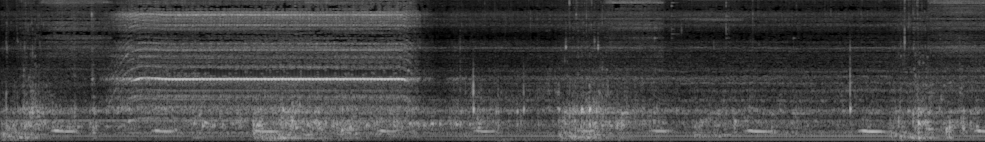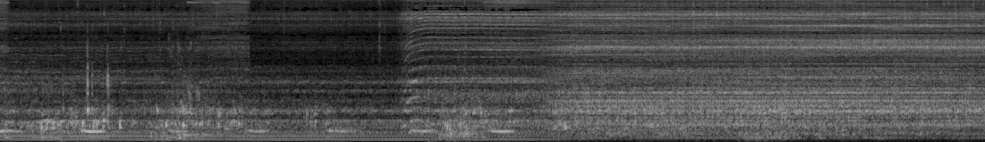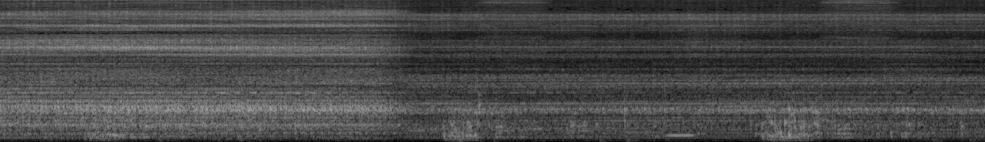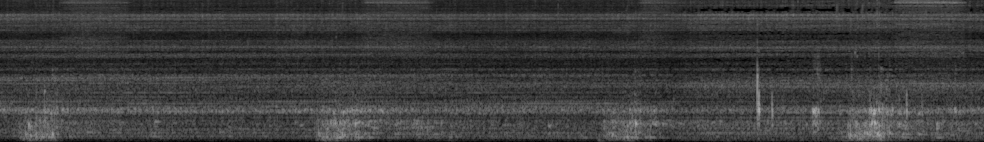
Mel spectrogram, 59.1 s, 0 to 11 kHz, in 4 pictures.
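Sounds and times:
underwater thruster whine: 0.0 - 59.0.

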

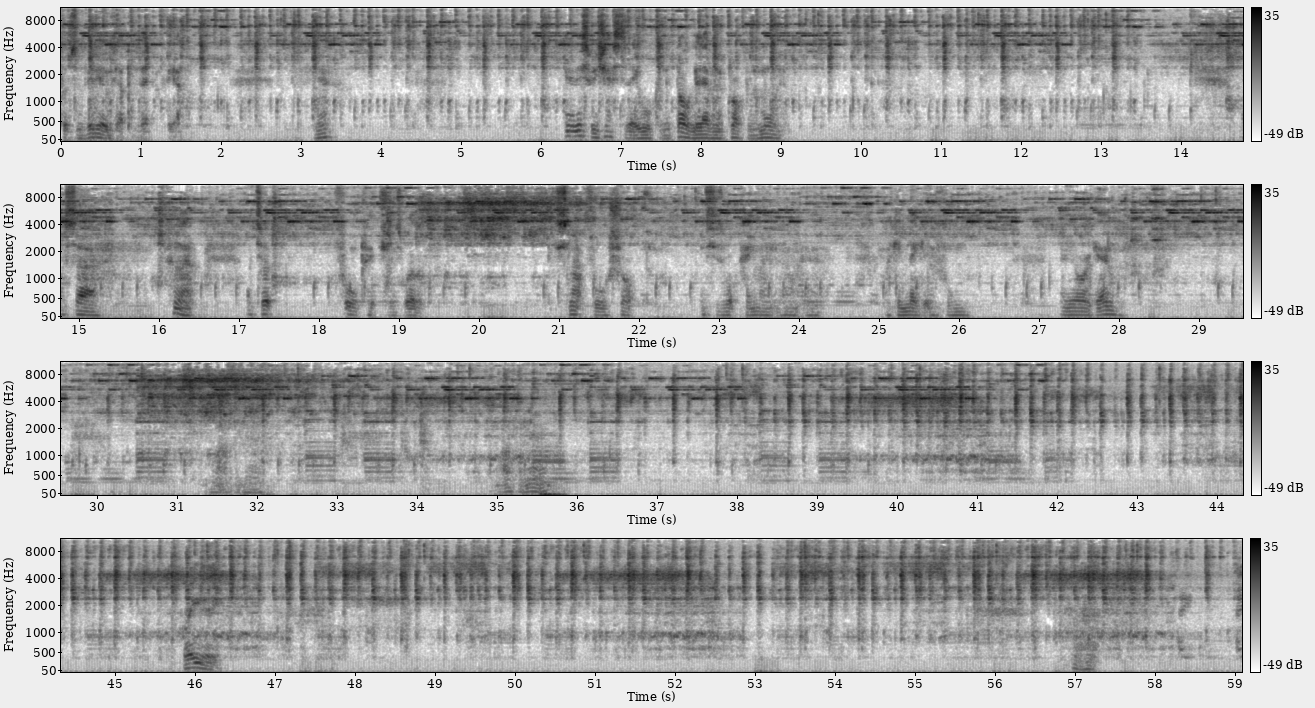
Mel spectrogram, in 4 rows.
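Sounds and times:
busy ticking: 0.0 - 59.0
music with jingling bell notes: 0.0 - 59.0.

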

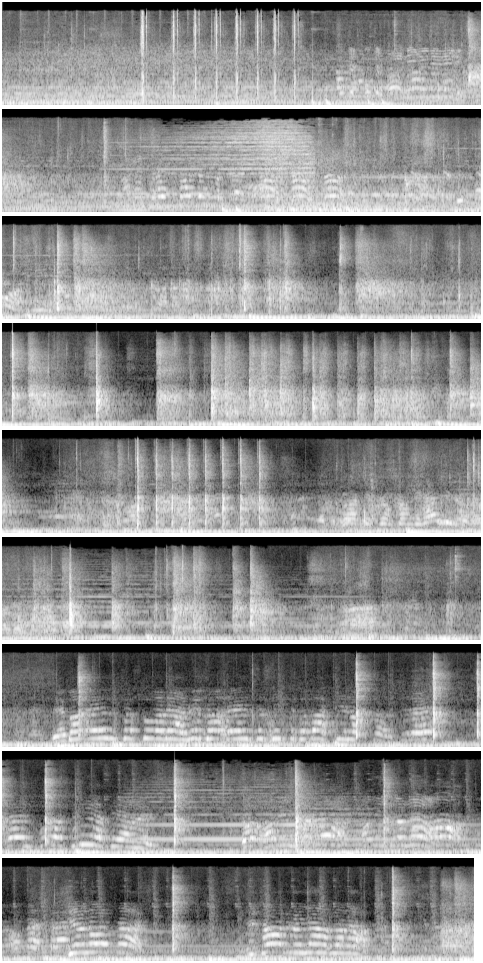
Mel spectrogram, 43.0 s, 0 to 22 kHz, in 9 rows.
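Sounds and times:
indistinct voices: 0.0 - 17.4
paintball markers firing: 1.4 - 3.1.

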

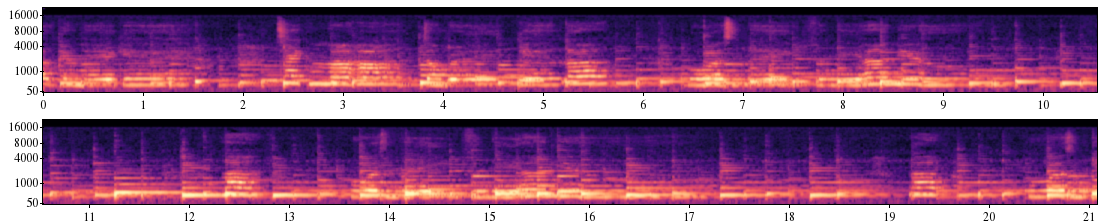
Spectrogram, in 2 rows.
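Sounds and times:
ukulele playing chords: 0.0 - 21.0.

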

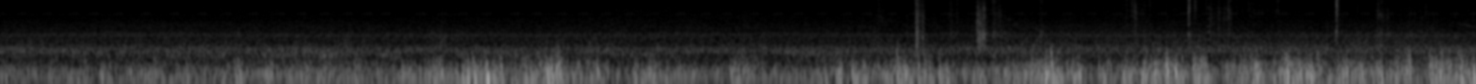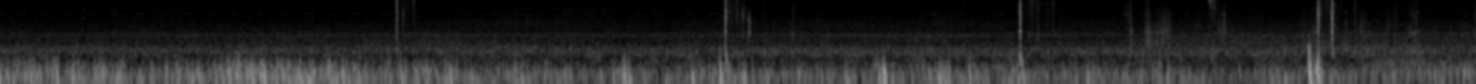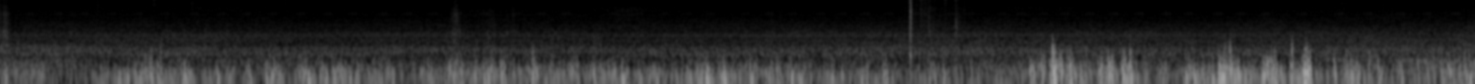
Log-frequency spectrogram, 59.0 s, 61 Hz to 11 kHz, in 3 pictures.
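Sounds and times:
wind buffeting microphone: 11.1 - 36.0.

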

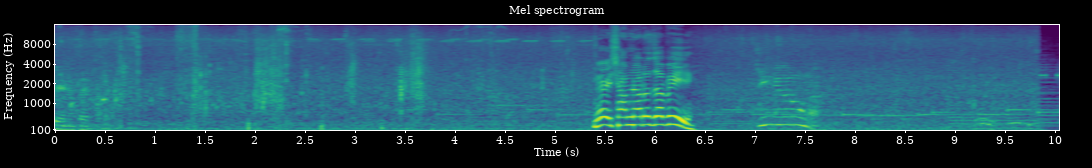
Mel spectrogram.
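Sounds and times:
stream running over rocks: 0.0 - 10.0
background music: 1.3 - 10.0.

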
